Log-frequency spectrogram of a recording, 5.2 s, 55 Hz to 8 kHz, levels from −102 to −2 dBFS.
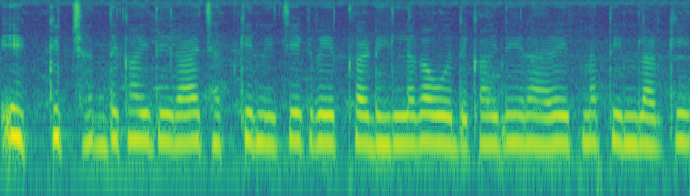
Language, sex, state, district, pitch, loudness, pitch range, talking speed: Hindi, female, Bihar, Jahanabad, 215 Hz, -18 LUFS, 210-225 Hz, 275 wpm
